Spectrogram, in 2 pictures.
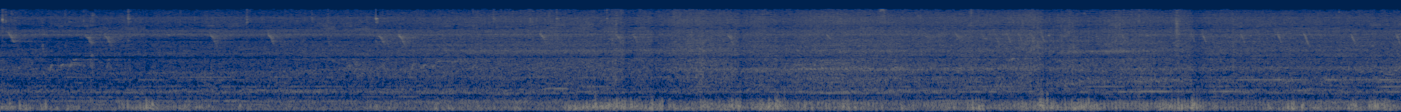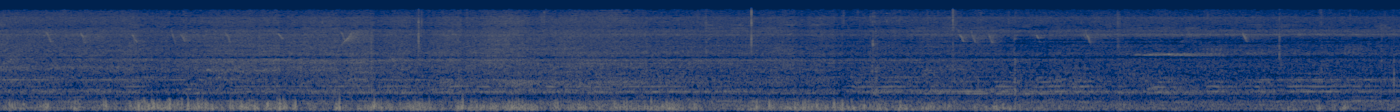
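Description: Wind buffeting the microphone: a low, uneven rumble that swells and fades in gusts.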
